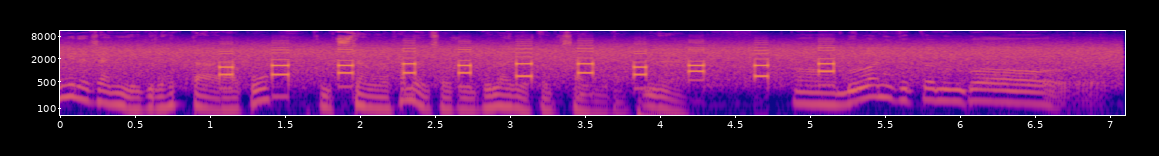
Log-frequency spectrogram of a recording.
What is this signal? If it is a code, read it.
DTMF, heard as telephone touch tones, dialled by hand, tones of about 100 ms, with speech in Korean. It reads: 4589839402#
